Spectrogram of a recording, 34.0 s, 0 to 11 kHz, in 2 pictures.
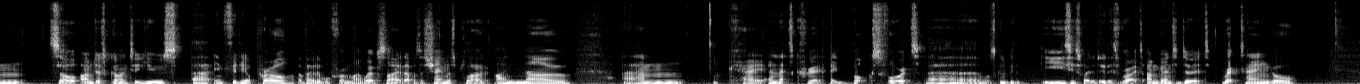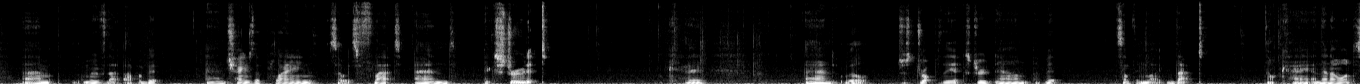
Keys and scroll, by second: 26.0 0, 26.5 Return, 27.9 Return, 33.1 space.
